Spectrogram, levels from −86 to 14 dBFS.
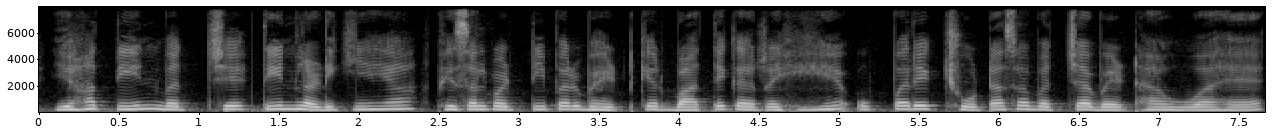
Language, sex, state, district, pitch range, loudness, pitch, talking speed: Hindi, female, Jharkhand, Jamtara, 210-245 Hz, -16 LUFS, 230 Hz, 165 wpm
